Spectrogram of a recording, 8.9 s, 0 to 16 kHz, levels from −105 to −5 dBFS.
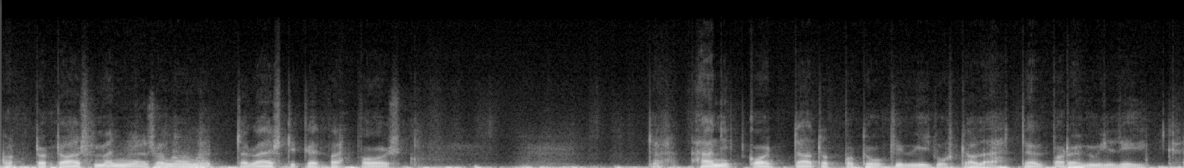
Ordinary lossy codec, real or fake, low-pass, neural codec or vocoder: none; fake; 14.4 kHz; autoencoder, 48 kHz, 32 numbers a frame, DAC-VAE, trained on Japanese speech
